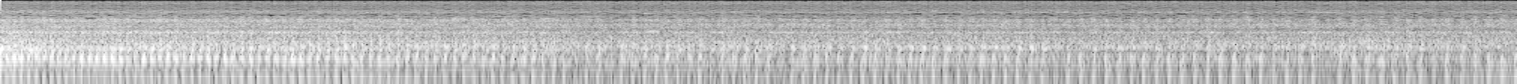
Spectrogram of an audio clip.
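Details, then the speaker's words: Carbureted Honda Scoopy single-cylinder scooter, stalls when easing off throttle, at raised rpm: steady slightly uneven pulse, dies when vacuum hose fitted; fuel escapes with vacuum, vacuum fuel tap membrane likely leaking. "Ada vakum udara ini ternyata bensinnya Juga ikut keluar kemungkinan dari membrannya juga sudah bocor ya"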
